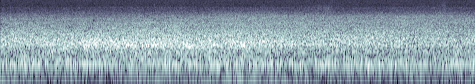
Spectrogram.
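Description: Steady, unbroken engine drone from a towboat pushing loaded barges up the river.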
